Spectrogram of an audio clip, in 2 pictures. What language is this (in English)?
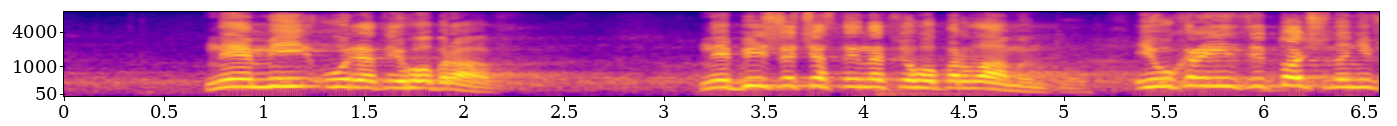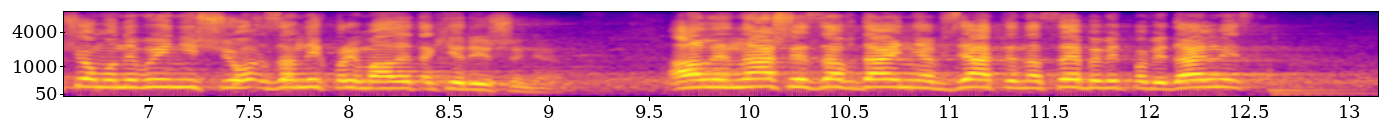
Ukrainian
